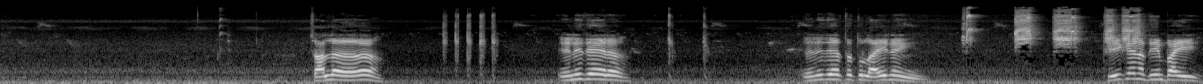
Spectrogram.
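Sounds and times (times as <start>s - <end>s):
brief clicks: 4.4s - 5.0s.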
